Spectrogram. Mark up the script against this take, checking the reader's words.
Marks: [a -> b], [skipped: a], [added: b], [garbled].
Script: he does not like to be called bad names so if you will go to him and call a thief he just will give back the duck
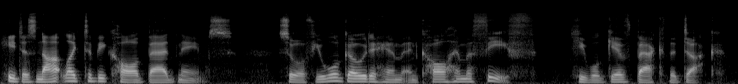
he does not like to be called bad names so if you will go to him and call [added: him] a thief he [skipped: just] will give back the duck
